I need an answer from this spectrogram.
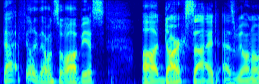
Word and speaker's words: Darkseid: amount of people that say dark seed instead of Darkseid yeah I've heard people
